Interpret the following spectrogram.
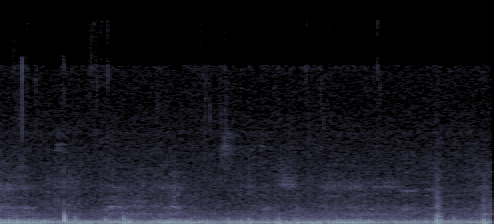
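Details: Kitten snoring while asleep, heard as a soft, low rumbling purr-like drone that swells and fades in slow breathing cycles about every second or two, with faint room noise behind.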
